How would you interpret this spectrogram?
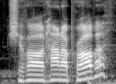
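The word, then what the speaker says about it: Srivaddhanaprabha: i take it euro from the vichai um shavard hanaprabha is how it's pronounced stream that was a long time ago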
